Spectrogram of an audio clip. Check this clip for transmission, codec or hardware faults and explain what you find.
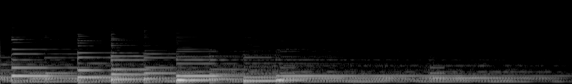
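One fault is present. From 2.09 s to 5.72 s, an adaptive stream at a lower bitrate, consistent with a drop from MP3 128 to 16 kbit/s, switches abruptly and without a gap. The sound turns dull and artefact-laden, and a spectrogram shows a sharp flat ceiling at 3.6 kHz.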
